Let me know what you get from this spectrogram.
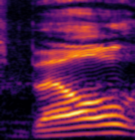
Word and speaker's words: Bell: My name is Chris Bell. That's B E L L, spell it.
